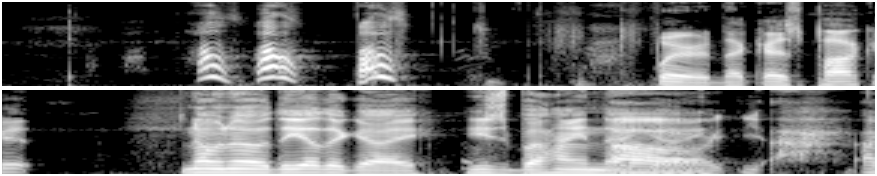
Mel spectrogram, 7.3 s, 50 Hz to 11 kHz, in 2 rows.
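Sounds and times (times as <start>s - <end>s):
dog barking in a video game: 0.8s - 1.8s
speech: 2.8s - 3.8s, 4.4s - 7.2s.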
